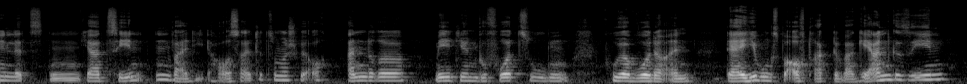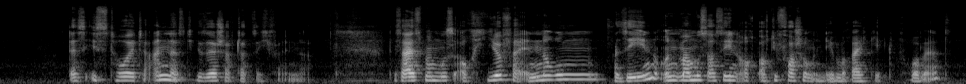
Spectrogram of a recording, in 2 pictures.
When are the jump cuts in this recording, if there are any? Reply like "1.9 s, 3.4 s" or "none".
17.2 s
